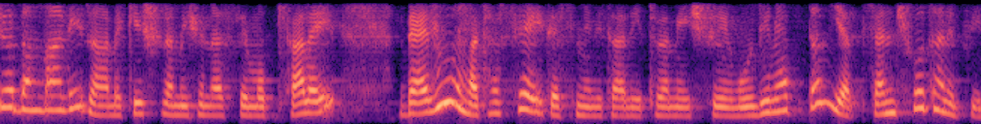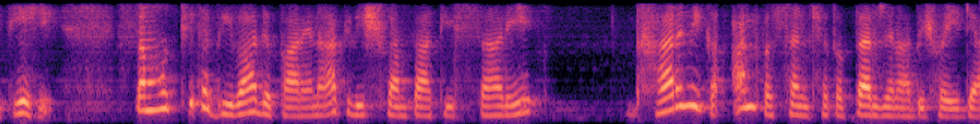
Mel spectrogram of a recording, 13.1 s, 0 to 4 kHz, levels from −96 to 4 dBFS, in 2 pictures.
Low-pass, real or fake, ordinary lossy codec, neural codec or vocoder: 3.6 kHz; fake; none; codec, 24 kHz, 0.9 kbps, WavTokenizer, medium speech release version 2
